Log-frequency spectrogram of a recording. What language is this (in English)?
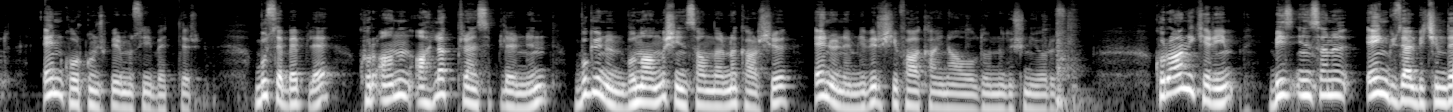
Turkish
